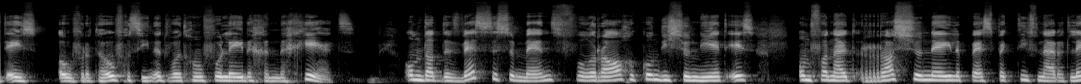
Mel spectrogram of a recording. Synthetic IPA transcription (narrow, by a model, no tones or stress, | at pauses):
teːns | owvərətɦowftχəzinətʋɔɹtχʋownvɔlejdəχənəχɪːɹt | ʔɔmdɑt̚dəʋɛstəsəmɛnsfoɾɑlˠχəkɔndiʃonɪːɹtɪs | ɔmfɑnœɥtraʃonejləpɛɹspɛk̚tifnaːrətle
